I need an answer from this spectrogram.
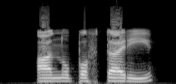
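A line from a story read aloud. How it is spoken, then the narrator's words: Growled. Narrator (Russian): прорычал аметистовый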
